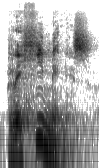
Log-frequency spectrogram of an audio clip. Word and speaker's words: regímenes: Pero atención, si los nombres esdrújulos acabados en consonante, al pluralizar, cambian la posición de la sílaba tónica. Entonces, si la palabra es espécimen, al pluralizar, queda en especímenes. Si la palabra es régimen, al pluralizar, queda convertida en regímenes.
